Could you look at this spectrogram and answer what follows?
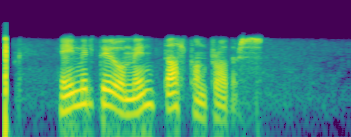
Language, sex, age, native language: Icelandic, male, 50-59, Icelandic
